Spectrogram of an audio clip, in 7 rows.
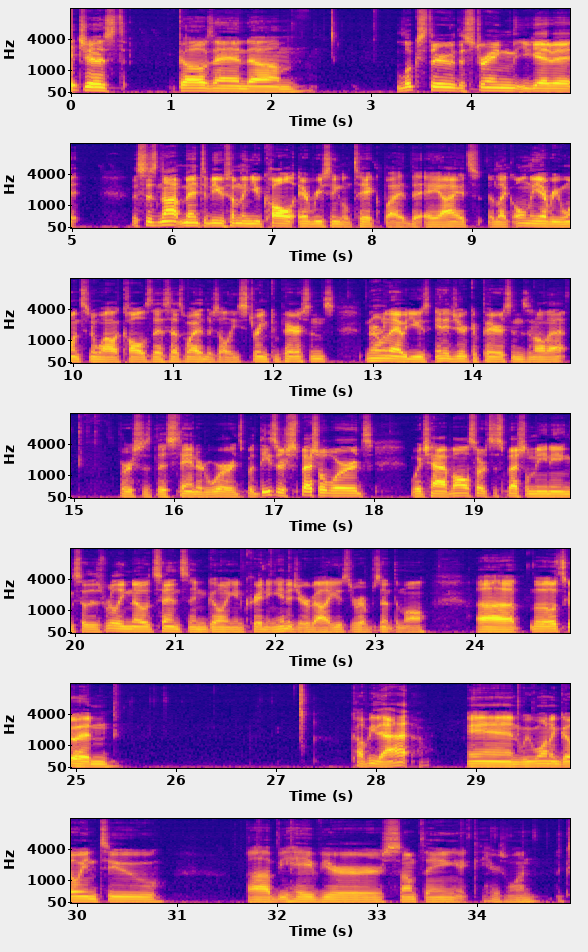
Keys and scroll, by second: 2.6 Escape, 2.8-8.2 typing, 16.0-18.1 typing, 21.6-23.4 typing, 25.3 shift+y, 27.7 super+`, 29.1-30.0 typing, 31.5-32.6 typing, 33.8 Tab, 33.9 Tab, 34.1 Tab, 34.3 Tab, 34.5 Tab, 34.7 Return.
